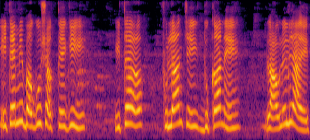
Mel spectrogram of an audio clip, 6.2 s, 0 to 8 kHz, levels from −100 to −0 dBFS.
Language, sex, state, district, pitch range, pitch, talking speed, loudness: Marathi, female, Maharashtra, Solapur, 280-360 Hz, 315 Hz, 95 wpm, -16 LUFS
